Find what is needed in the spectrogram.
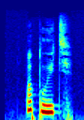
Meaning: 1. to start swimming, to start floating 2. to start sailing 3. to hesitate or be unsure 4. to lose one's nerve
- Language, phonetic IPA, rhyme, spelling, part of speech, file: Russian, [pɐˈpɫɨtʲ], -ɨtʲ, поплыть, verb, Ru-поплыть.ogg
